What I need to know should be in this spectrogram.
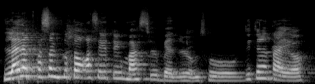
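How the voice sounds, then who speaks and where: A young Filipino-accented woman leads a house tour, talking in a fairly high voice. She sounds chatty and upbeat, full of enthusiasm. She is recorded indoors in a furnished house. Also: big pitch swings, fast talker, a little hiss or hum. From Philippines. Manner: chatty and enthusiastic, mixing Tagalog and English. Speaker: real estate house tour host. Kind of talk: casual house tour walkthrough.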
